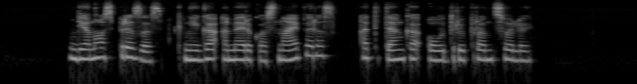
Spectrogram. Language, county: Lithuanian, Kaunas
